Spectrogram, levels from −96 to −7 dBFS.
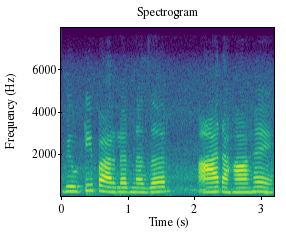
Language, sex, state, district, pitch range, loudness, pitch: Hindi, female, Maharashtra, Gondia, 210-235 Hz, -15 LUFS, 220 Hz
